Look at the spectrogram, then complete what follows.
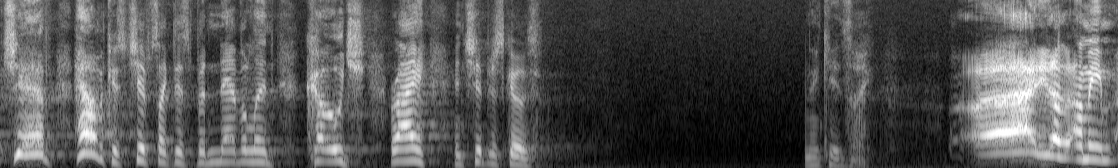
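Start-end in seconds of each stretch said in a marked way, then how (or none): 0.0-0.8 pleading cry. Retold or imitated. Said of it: "the kid was looking like". 7.3-7.7 loud, higher strangled yell from the gut; hellish scream. Retold or imitated. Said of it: "a noise from the pits of hell came out of the kid".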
